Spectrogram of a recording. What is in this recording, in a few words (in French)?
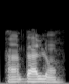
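"ballon", French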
